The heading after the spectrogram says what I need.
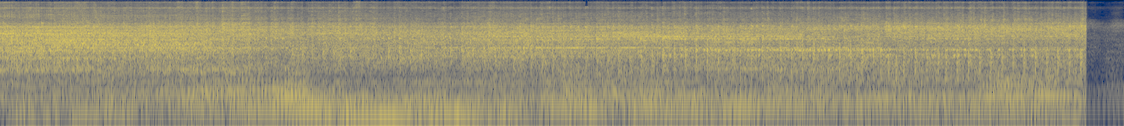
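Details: WMX motorized bicycle two-stroke engine, run after reinstalling the belt so the loose engine can no longer shift: rapid, even buzz without knocks or rattles before cutting off.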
